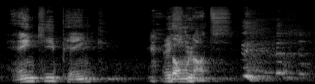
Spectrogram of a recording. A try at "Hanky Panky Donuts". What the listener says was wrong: It's Panky, not Pank. Panky.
